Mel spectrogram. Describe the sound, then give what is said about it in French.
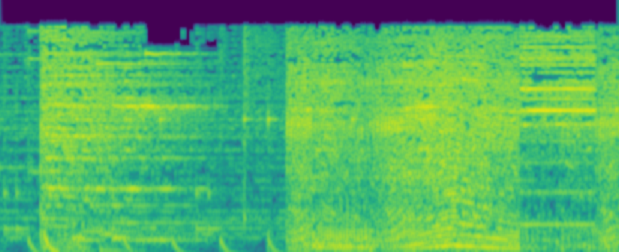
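Buzzing motorcycle taxi engines rev and pass in busy street traffic in Kinshasa, with a loud continuous drone, shifting pitch as bikes accelerate, and a brief horn blare mixed in. “Les taxis-motos comme moyen de transport en commun deviennent de plus en plus fréquents dans la capitale.”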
